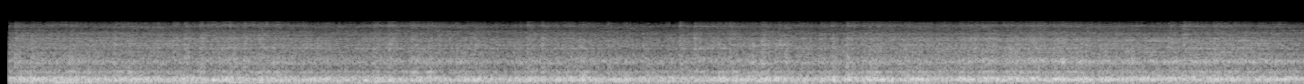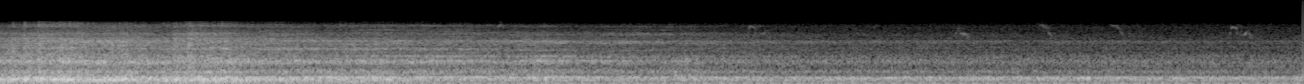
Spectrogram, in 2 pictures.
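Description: Freight train of intermodal well cars and flatcars rolling past on the track: a steady wheel-on-rail noise that fades away from about eight seconds in as the end of the train goes by.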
